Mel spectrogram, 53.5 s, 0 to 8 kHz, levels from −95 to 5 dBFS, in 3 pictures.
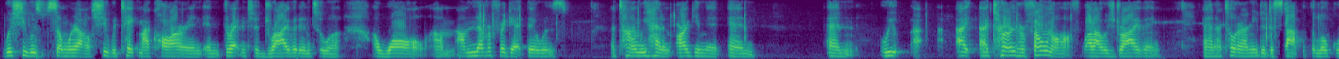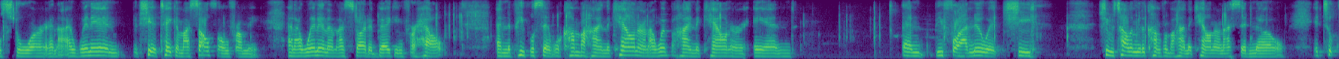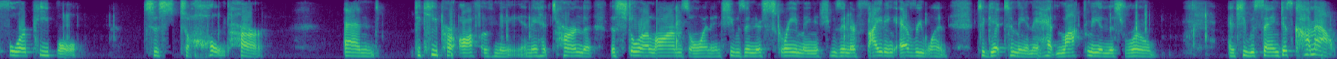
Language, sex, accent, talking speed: English, female, American, 195 wpm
